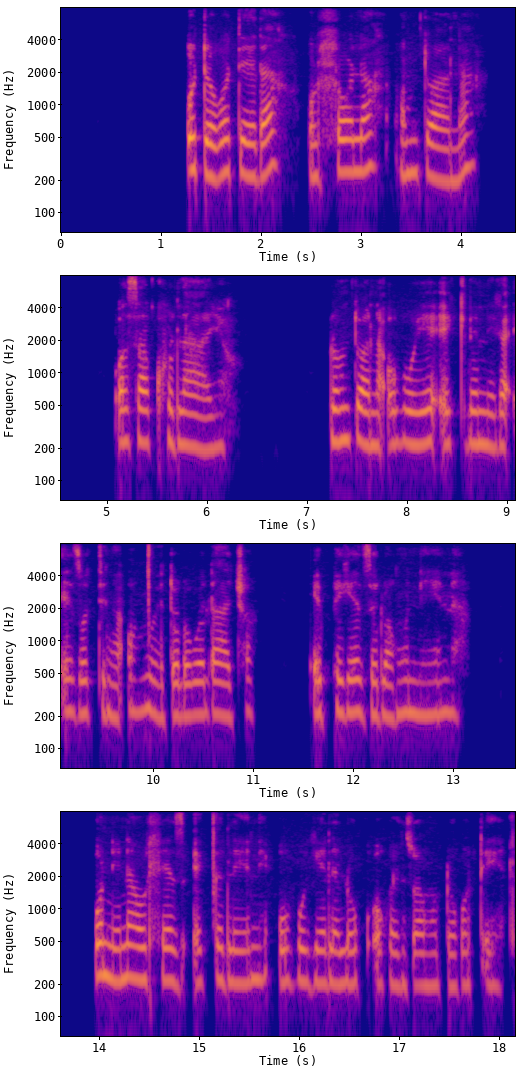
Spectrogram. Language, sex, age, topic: North Ndebele, female, 25-35, health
